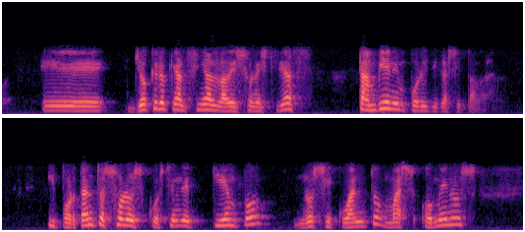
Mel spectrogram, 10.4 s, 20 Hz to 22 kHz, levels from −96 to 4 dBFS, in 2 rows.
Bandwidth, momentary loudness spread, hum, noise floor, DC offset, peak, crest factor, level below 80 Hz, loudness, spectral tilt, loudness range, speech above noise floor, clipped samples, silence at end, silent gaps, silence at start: 4.5 kHz; 14 LU; none; -71 dBFS; under 0.1%; -8 dBFS; 20 dB; -68 dBFS; -28 LUFS; -4 dB/octave; 3 LU; 43 dB; under 0.1%; 0.5 s; none; 0.4 s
